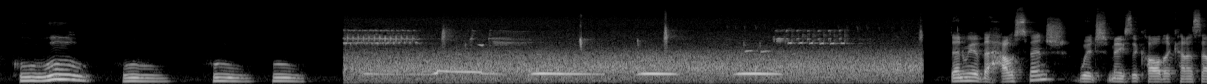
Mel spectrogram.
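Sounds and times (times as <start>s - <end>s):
small bird trilling chirps: 3.4s - 6.8s, 7.4s - 9.2s
dove cooing: 3.4s - 8.6s
outdoor hiss: 6.0s - 9.3s.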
